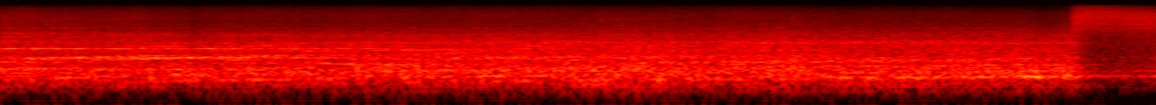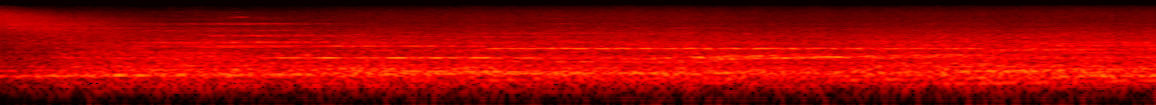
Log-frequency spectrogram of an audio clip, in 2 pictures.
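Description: Paris Métro train pulling out of the station: the electric motors whine in tones that glide up and down over the steady rumble of the cars. A sudden hiss cuts in about halfway through and fades over a second.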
